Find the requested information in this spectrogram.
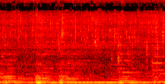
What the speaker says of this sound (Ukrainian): Включаємо воду, можна під душом і змиваємо ту мильну воду.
